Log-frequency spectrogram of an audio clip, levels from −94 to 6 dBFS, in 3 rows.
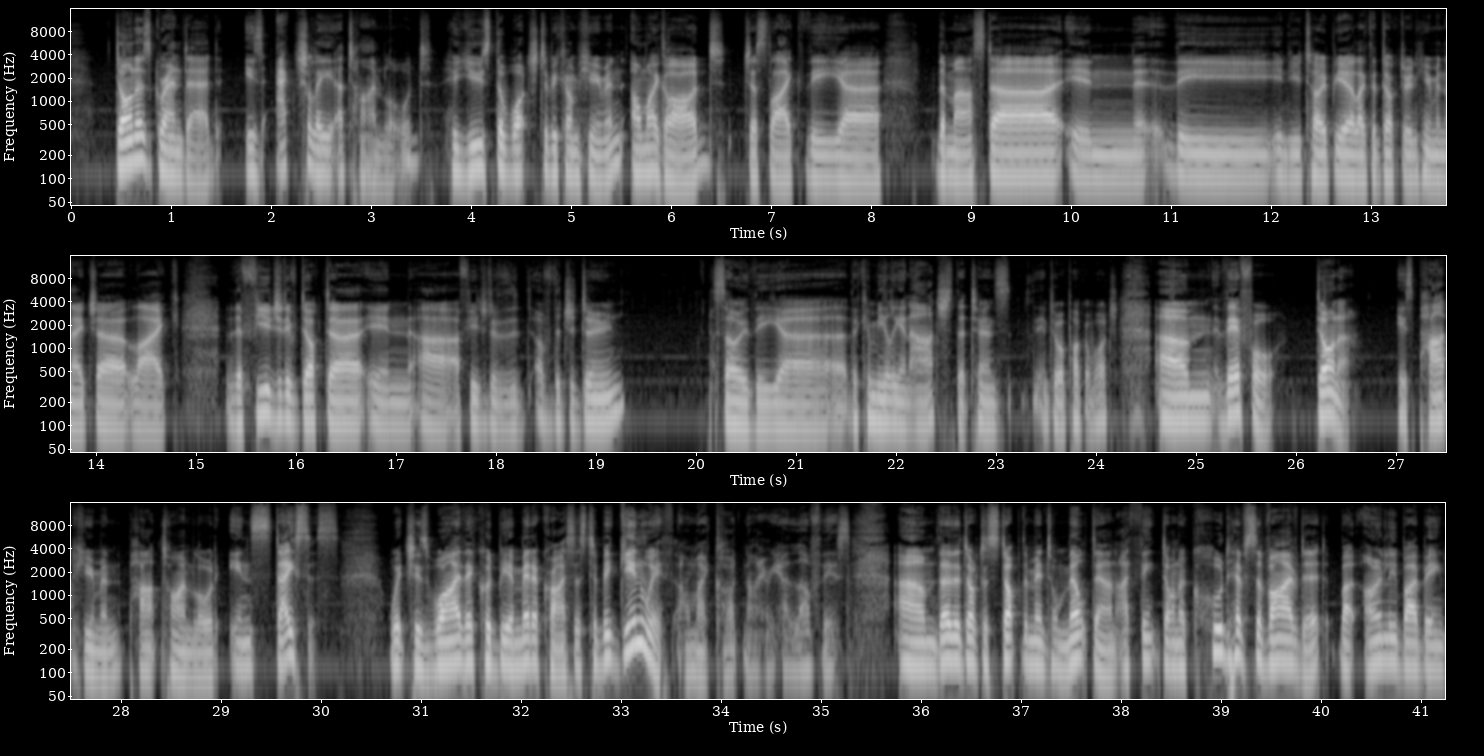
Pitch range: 105-135 Hz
